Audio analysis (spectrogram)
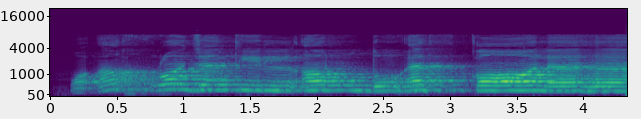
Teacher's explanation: اخ میں حمزہ اقصی حلق سے ادا ہوگا اور اس کی آواز بلند ہوگی، جہر کے ساتھ ادا کریں گے۔ خوپر ہے اور اس پہ ہمس ہے، روپر ہے، جلدی پڑھیں گے۔ · واو ہونٹوں کی نا تمام گلائی سے ادا ہوگی، اخ میں حمزہ اقصی حلق سے ادا ہوگا اور اس کی آواز بلند ہوگی، جہر کے ساتھ ادا کریں گے۔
